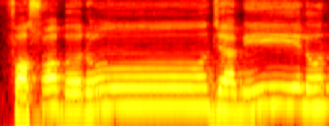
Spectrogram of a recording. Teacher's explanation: اکفا ہے اس لیے غنہ کر دیا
